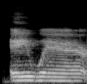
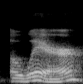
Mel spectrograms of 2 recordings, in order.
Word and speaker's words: aware: on that vowel is people will often say a where or aware they'll try to make something more like an a with that and what i recommend to help you change that pattern and correct it is say it without the first letter first just say where just like you would say one of these wares and then you can say aware like you're talking about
